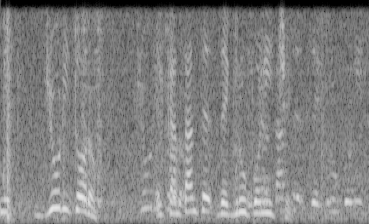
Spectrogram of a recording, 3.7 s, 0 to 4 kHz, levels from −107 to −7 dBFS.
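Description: A speech recording carries an echo leak from 0.71 s to the end. A second copy of the speech trails the original by about 0.91 s. It is only a little quieter than the direct sound. The likely cause is a far end on loudspeaker whose echo canceller let its microphone pickup return down the line. The audio stops near 4 kHz, which fits a narrowband telephone codec. Room noise sits about 12 dB below the speech.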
